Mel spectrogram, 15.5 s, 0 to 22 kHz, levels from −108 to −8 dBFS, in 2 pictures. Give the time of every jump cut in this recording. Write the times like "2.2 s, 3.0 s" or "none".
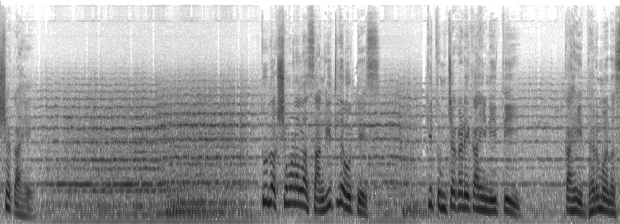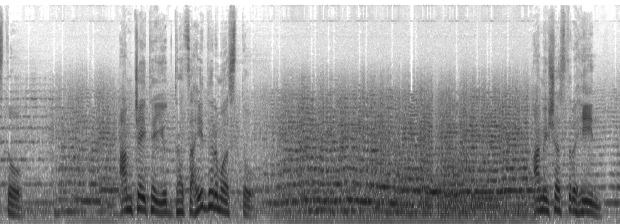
none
